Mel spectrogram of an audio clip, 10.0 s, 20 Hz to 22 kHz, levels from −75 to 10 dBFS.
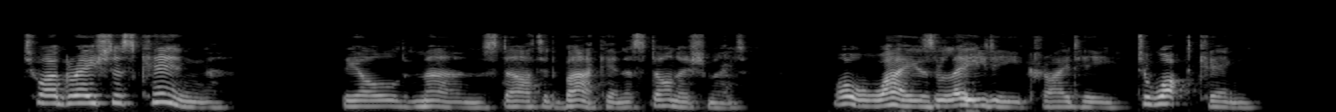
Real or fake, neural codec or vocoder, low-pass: fake; codec, 16 kHz, 4.8 kbps, FACodec; 7.2 kHz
